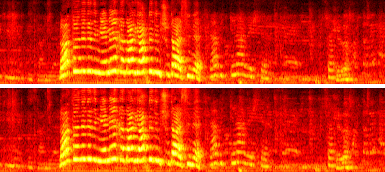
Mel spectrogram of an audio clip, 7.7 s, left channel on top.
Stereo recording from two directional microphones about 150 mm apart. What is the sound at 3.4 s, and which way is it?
Speech, 15° right (ahead or behind).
